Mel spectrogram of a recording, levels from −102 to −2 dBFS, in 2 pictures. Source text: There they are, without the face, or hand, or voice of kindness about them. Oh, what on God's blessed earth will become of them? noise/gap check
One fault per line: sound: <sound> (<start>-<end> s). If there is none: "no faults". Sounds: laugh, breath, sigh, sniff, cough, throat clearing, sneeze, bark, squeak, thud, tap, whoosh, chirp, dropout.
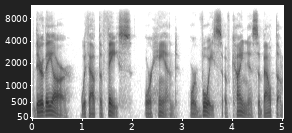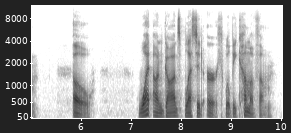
no faults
